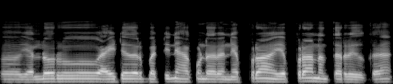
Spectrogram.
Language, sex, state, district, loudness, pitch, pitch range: Kannada, male, Karnataka, Bijapur, -16 LUFS, 130 Hz, 120-135 Hz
